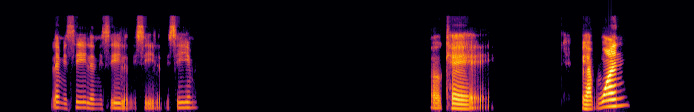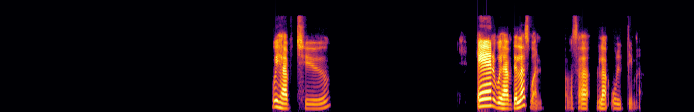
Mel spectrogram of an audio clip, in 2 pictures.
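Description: A young woman speaks calmly into a headset microphone over an online call.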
